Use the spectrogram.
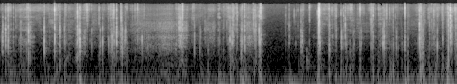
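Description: Fingertips and nails scratch across the surface and edge of an apparently empty round blue plastic tray with a printed photo under a clear plastic cover. The result is a dense run of quick, dry, crinkly scrapes and sharp clicks with a bright edge and almost no ring, briefly easing to a soft rasp before the tapping scratches pick up again.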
